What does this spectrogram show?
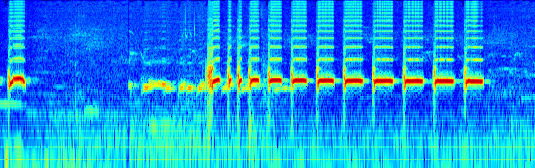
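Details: Singing local zebra dove, a lure for doves that have gone quiet: a single opening coo, a soft rising lead-in, then a quickening string of full, bell-like notes settling into a steady rhythm.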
